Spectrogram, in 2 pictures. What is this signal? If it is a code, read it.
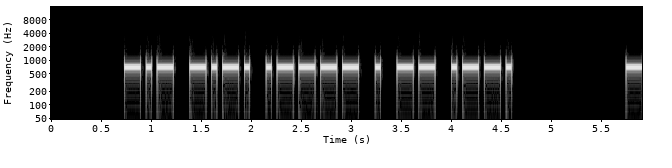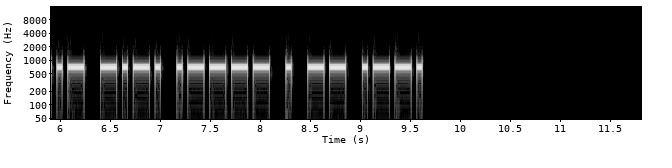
Morse code, heard as a keyed tone, about 22 wpm, 700 Hz. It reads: KC1EMP KC1EMP
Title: USA Call Signs - 6 Characters - Repeated 2x - 22wpm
